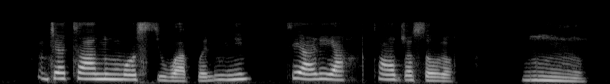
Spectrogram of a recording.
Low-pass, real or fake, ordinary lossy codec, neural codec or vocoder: none; fake; none; codec, 16 kHz, 1.1 kbps, Voila-Tokenizer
